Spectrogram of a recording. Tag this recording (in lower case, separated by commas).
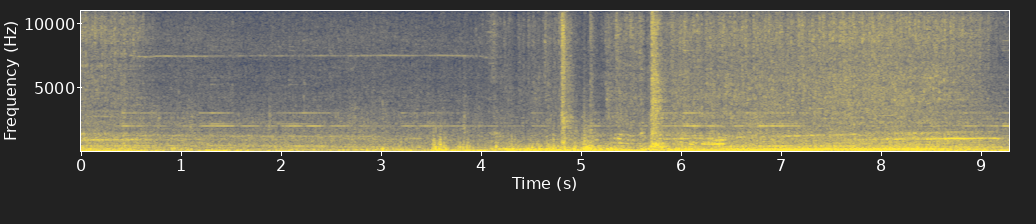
accelerating, vehicle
